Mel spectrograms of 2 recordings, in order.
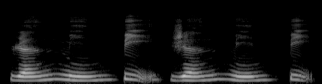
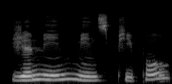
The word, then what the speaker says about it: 人民币: RMB which comes from the pinyin initials of 人民币 (rén mín bì) 人民币 (rén mín bì).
